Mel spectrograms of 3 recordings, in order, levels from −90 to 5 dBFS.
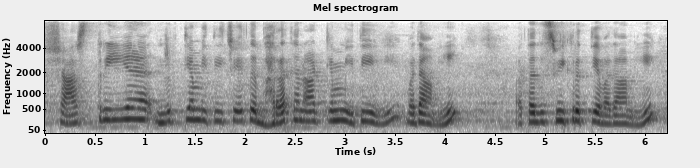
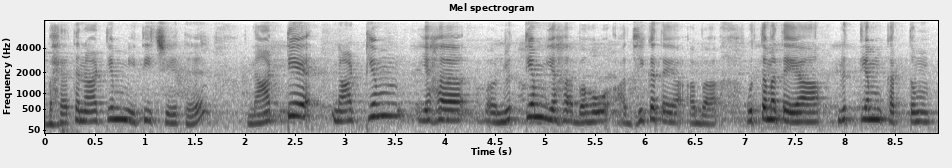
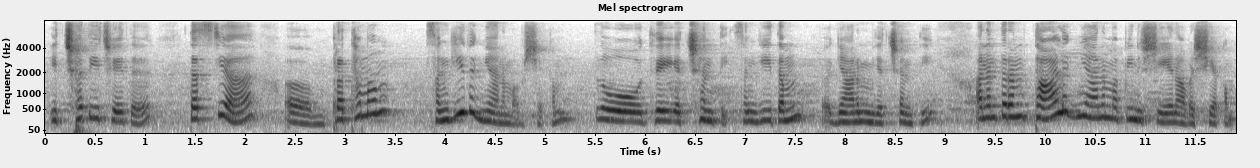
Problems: background sounds at intervals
